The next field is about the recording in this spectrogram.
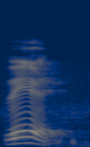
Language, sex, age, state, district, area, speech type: Marathi, male, 18-30, Maharashtra, Sindhudurg, rural, read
